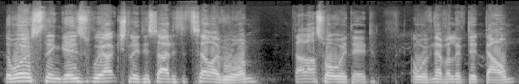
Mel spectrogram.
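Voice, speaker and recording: A man's voice: on the high side, fairly even intonation, brisk, darkish tone, dry recording. A man giving an informal, heartfelt wedding speech as the groom's brother, speaking sincerely and a little hesitantly.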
